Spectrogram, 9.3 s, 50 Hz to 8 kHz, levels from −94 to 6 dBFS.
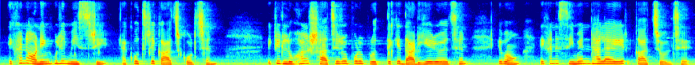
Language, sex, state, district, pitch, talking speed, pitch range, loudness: Bengali, female, West Bengal, Dakshin Dinajpur, 250 Hz, 130 wpm, 230-275 Hz, -16 LUFS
